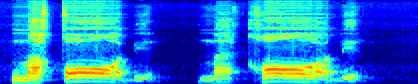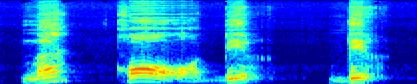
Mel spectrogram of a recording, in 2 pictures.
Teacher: مستعلیہ کا ہے، گول منہ سے پڑھیں گے، اٹھا کے پڑھیں گے، بلند کر کے پڑھیں گے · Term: موٹا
